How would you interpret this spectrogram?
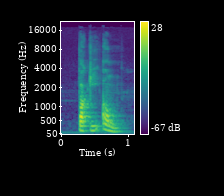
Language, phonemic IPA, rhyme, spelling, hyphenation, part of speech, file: Dutch, /ˌpɑ.kiˈɑn/, -ɑn, pakkie-an, pak‧kie-an, noun, Nl-pakkie-an.ogg
- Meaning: 1. task, concern, chore, business (that which someone is tasked to do, that which is of concern to someone) 2. forte, one's strength (something in which one excels)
